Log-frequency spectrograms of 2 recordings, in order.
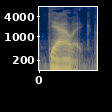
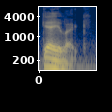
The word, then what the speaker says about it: Gaelic: Yes, Gaelic. That's how it's pronounced, not Gaelic. Gaelic is Irish.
